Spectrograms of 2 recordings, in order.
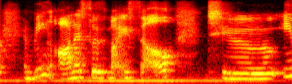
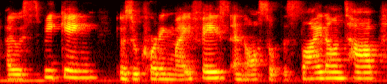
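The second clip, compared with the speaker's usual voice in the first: ordinary talk, nothing marked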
